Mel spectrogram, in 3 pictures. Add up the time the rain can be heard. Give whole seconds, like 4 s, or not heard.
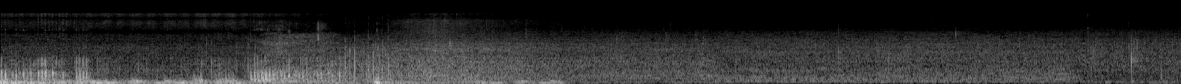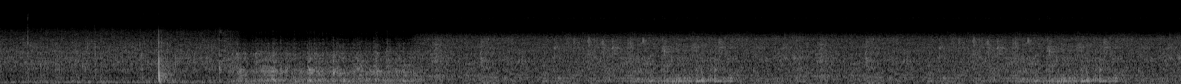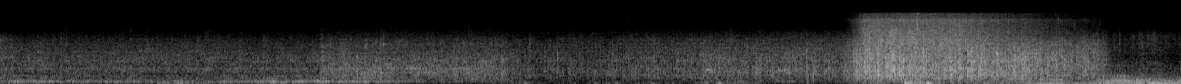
35 s.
